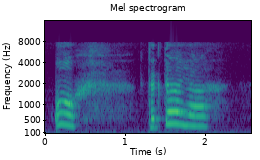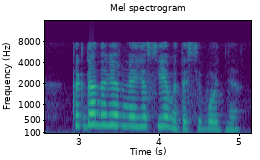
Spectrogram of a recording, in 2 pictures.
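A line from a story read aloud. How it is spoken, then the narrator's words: Boy sighing. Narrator (Russian): Вздохнул мальчик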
